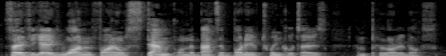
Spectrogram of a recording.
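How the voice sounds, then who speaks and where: A man with a British accent narrating a children's story in a deliberate, expressive storytelling manner. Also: lowish voice. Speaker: story reader.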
